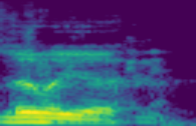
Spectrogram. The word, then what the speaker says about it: Lilia: I can't ever pronounce Lilia.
